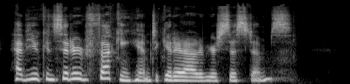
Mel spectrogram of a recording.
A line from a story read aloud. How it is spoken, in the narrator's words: Nikki laughs sharply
